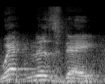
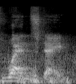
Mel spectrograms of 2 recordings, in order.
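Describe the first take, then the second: First: The D sound is pronounced in the word. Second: The D sound is left out of the word. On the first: The speaker calls it wrong. "it's not Wednesday" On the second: The speaker calls it right. "how it's silent in Wednesday"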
